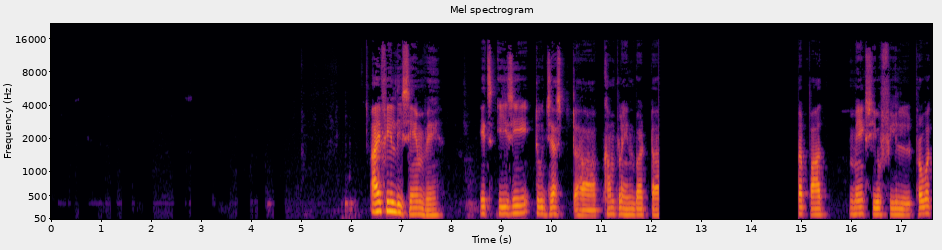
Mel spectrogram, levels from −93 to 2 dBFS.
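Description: At 12.15 s an audio dropout to silence cuts the speech for 2.8 s, likely from lost input, until "path makes you" at 14.95 s; waveform and spectrogram show flat, empty silence.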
